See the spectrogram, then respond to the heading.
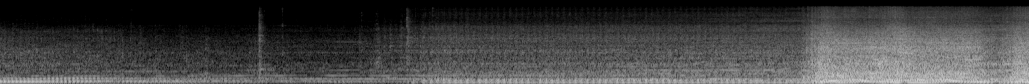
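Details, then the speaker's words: Honda Beat FI scooter, idle unstable after a service, rising and falling, suspected IACV sensor error: idle pulses, then surges up after a few seconds instead of holding; hunting idle. "Intinya kelangsaman gas pada motor Beat ini habis diservis malah terkadang stasionernya naik dan juga terkadang turun. Nah, intinya kurang stabil."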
